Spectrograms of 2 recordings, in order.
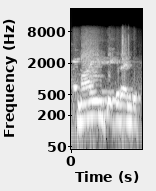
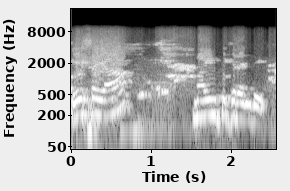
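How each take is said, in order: First: Said in the usual way. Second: A raised, pleading invitation; calling out in prayer. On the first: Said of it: "అడుగుదాం ఒకసారి మనం". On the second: Shown as a demonstration. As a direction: cry out, pleading for Jesus to come home. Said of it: "అడగండి ఒకసారి".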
